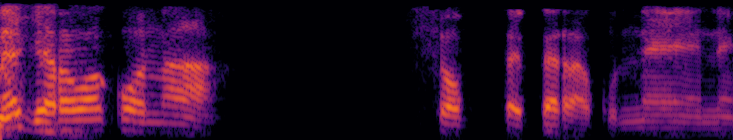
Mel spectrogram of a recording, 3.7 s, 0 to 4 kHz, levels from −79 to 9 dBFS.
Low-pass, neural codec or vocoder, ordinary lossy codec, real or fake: 3.6 kHz; codec, 44.1 kHz, 7.8 kbps, DAC; MP3, 32 kbps; fake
